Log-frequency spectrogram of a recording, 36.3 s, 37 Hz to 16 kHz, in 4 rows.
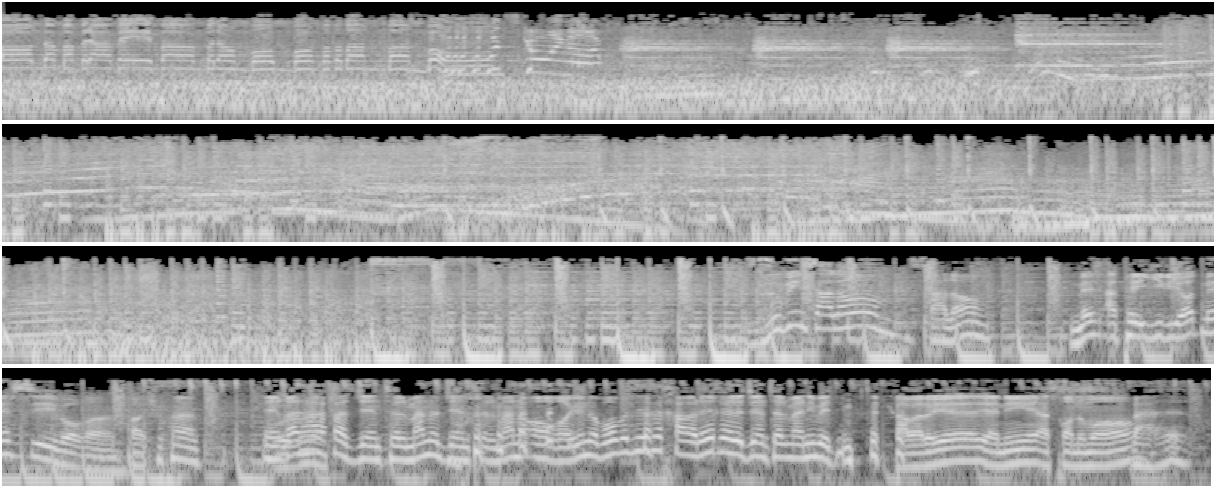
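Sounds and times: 
race car engines revving hard and passing: 0:00.0 - 0:24.1
speech: 0:01.9 - 0:06.0, 0:24.3 - 0:36.3
laughter: 0:30.5 - 0:32.4, 0:33.4 - 0:34.4.

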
